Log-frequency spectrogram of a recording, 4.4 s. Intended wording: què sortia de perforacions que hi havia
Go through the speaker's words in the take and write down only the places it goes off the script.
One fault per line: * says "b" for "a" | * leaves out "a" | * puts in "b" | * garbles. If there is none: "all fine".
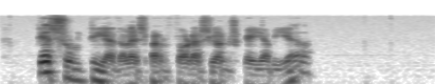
* puts in "les"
